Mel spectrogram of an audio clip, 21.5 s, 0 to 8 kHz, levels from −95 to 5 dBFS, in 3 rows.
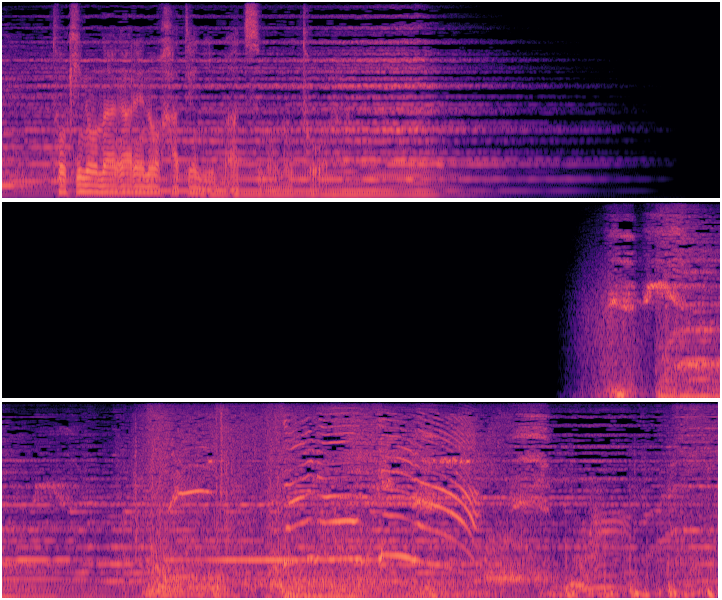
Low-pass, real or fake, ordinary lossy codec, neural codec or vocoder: none; real; none; none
